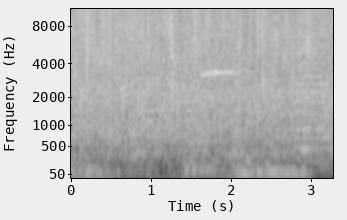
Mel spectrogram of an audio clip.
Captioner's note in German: Applaus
